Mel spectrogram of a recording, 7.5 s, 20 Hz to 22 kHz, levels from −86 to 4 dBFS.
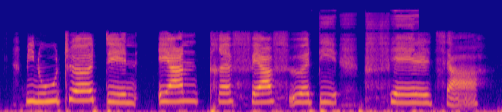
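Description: From 4.66 to 6.28 s the speech picks up a bright, metallic fizz that rises and falls with the level of the talking. That's imaging from sample-and-hold upsampling. The rate was raised by just holding each sample with no smoothing filter. It sounds like a 16 kHz source pushed up to 48 kHz. Mirrored copies of the speech spectrum land in the 8 to 16 kHz band at about 15 dB below the signal, and that lowest copy runs backwards against the pitch.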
